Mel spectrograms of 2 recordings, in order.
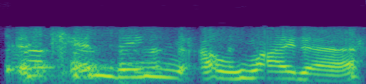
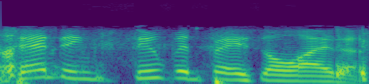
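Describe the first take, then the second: First: Attending Elida said slowly and pointedly; slow, deliberate Attending Elida; corrected title. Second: Attending Stupid Face Elida read with a high teasing lift; mock chapter title. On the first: Shown as a demonstration. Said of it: "the chapter is entitled Attending Elida". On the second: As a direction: read the silly title deadpan as if real. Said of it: "It says".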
